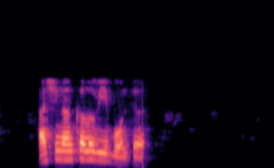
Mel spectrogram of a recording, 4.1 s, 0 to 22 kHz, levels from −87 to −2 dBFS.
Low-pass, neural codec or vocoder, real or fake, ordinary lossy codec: 3.6 kHz; none; real; MP3, 24 kbps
